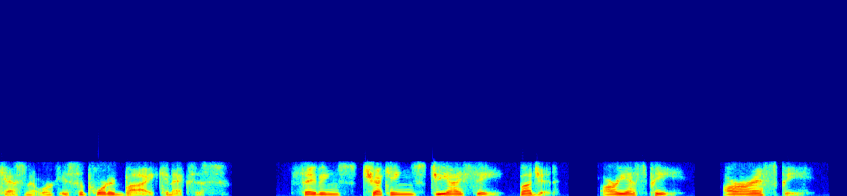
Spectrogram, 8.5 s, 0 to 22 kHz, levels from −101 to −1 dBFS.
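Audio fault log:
3.48–3.53 s, lost AMR speech frame: a brief dip or warble, as the decoder fills about 20 ms of gap by repeating its last good pitch and vocal tract settings at reduced gain, which fits a single lost frame. On a waveform the envelope sags for that instant. On a spectrogram the narrowband 150 Hz–3.4 kHz harmonics smear into a short static, dimmed band before normal energy returns.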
